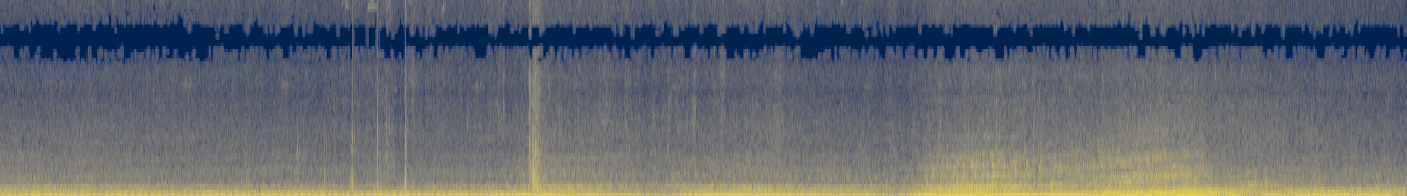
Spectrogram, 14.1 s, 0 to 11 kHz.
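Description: Pagani Huayra Imola's twin-turbo V12 idling steadily. A sharp click comes about five seconds in, then the engine note rises and falls several times as the car moves off. A louder, longer rise in pitch follows as it pulls away.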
